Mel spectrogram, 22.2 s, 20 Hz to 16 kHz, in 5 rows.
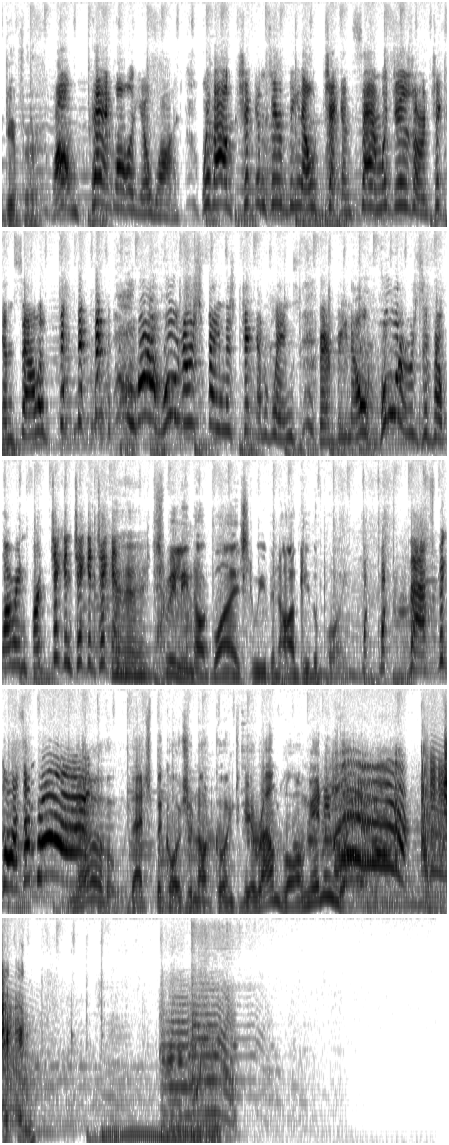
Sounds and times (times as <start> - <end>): Music: 0.0 - 21.4
Speech: 7.7 - 12.3, 13.0 - 17.0.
